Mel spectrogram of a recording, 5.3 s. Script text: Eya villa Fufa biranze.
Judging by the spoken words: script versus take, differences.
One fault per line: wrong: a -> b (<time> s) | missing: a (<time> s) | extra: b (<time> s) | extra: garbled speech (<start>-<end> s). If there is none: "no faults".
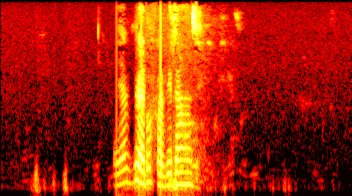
no faults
